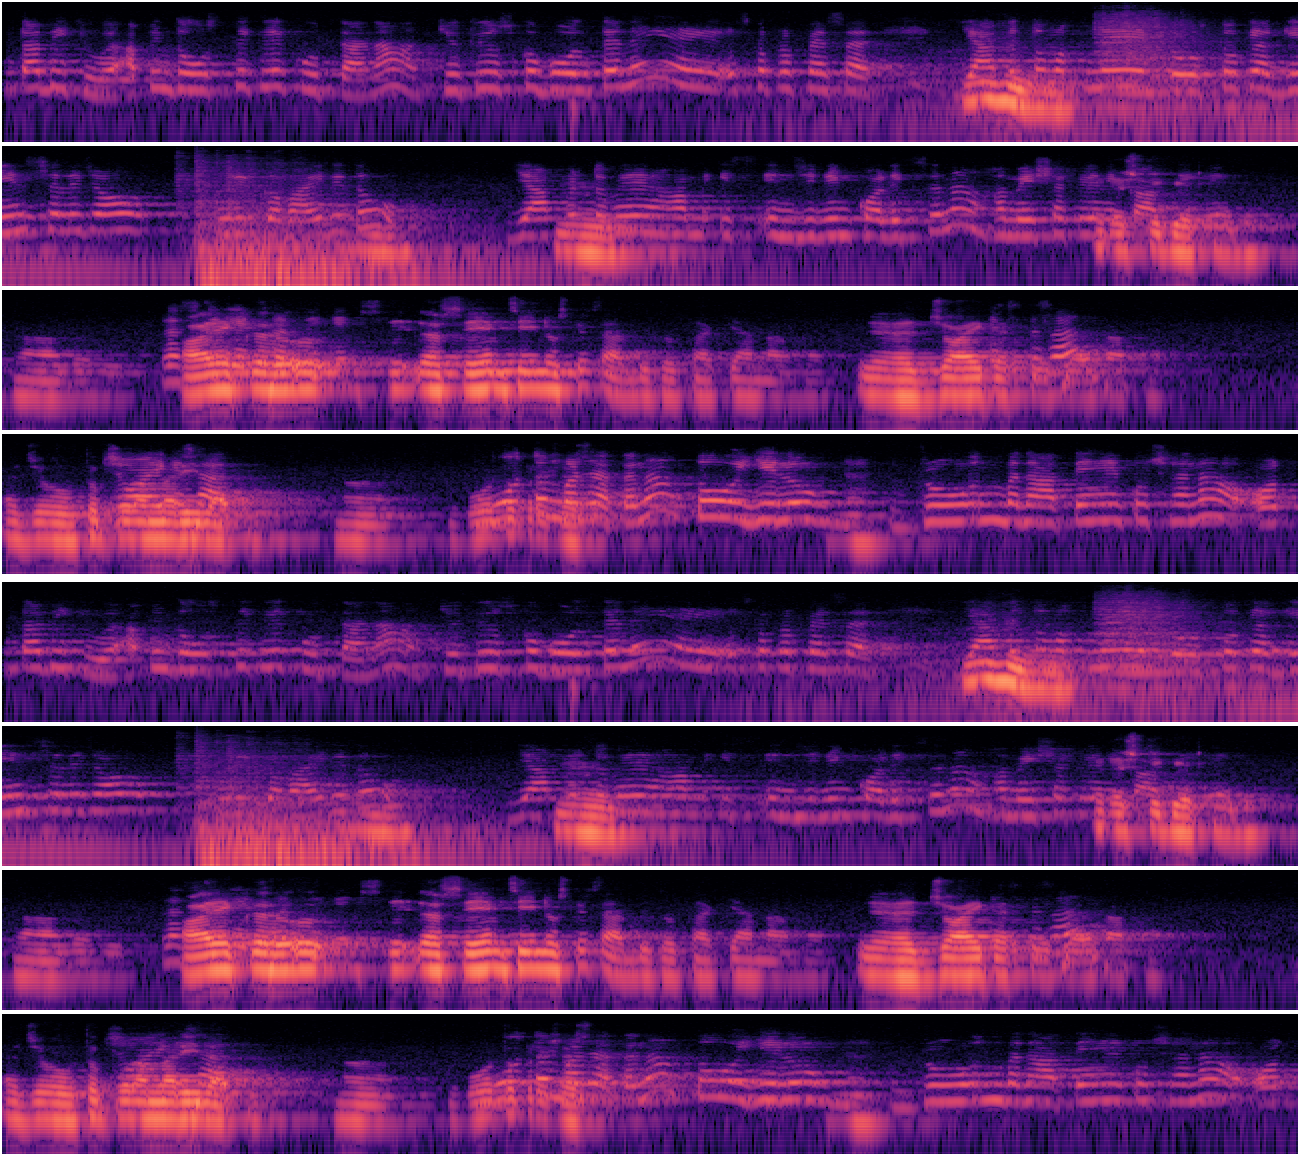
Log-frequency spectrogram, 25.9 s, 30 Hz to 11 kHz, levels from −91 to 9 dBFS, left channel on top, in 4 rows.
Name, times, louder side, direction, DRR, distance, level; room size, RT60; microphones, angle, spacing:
voice 1, 0.0-7.2 7.5-8.5 9.0-12.6 13.8-14.7 17.9-18.4 19.9-20.6 21.8-25.8, left 3 dB, 75° left, 10 dB, 1.0 m, -35 dB
sound 1, 3.7-10.1 10.5-10.6, equal, 25° left, 2.1 m, -42 dB
voice 2, 4.8-5.4 8.2-8.5 9.2-9.6 12.0-12.7 13.0-13.6 13.9-14.6 14.9-16.9 17.2-18.6 19.4-20.6 21.1-21.4 21.8-21.9 22.2-22.3, right 2 dB, 10° right, 13 dB, 0.3 m, -25 dB
17.5 x 12.0 x 4.3 m, 1.3 s
head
